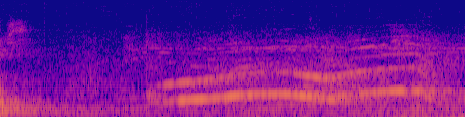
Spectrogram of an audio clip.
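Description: A person's drawn-out, high-pitched whine that wavers up and down in pitch, starting about a third of the way in, an embarrassed reaction to a teasing question.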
